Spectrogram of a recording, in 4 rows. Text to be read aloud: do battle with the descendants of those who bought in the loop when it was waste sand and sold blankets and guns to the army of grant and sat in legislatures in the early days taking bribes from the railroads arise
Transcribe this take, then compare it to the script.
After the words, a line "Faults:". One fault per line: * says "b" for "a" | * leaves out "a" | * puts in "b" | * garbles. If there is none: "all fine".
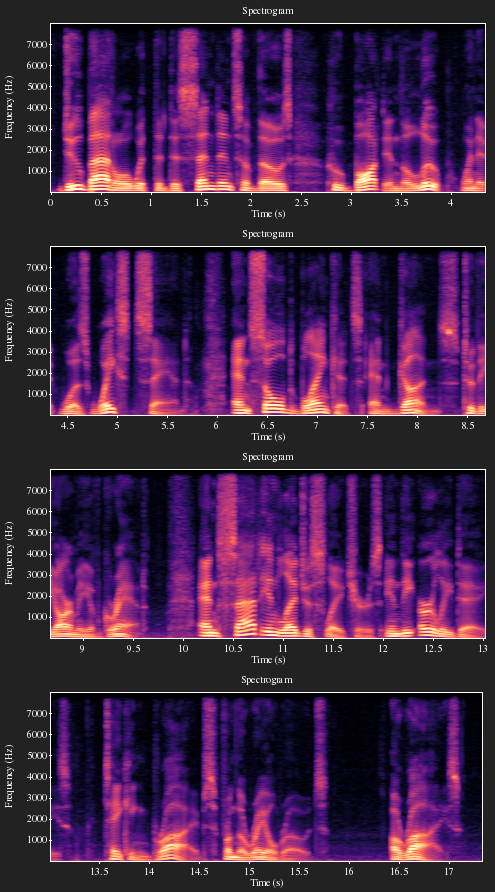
do battle with the descendants of those who bought in the loop when it was waste sand and sold blankets and guns to the army of grant and sat in legislatures in the early days taking bribes from the railroads arise
Faults:
all fine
